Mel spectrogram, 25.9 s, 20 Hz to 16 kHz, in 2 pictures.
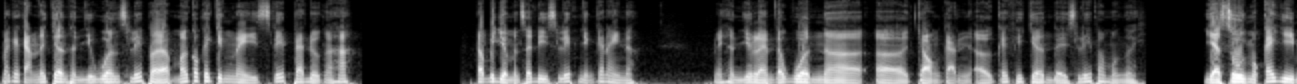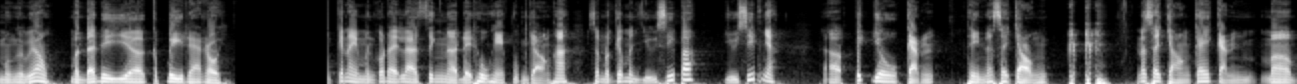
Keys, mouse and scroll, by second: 0.6 alt+middle click, 2.6 alt+middle click, 3.6 right click, 3.8 click, 4.1 middle click, 4.3 alt+middle click, 4.4 right click, 4.9 click, 5.4 alt+middle click, 5.8 scroll up 1, 6.1 alt+middle click, 7.0-7.8 scroll up 1, 7.8-8.3 scroll up 1, 8.3 click, 9.5 scroll down 1, 10.1-10.7 scroll up 1, 11.3 ctrl+click, 11.5-12.2 scroll down 2, 11.7 alt+middle click, 13.2 middle click, 14.7 click, 15.4 alt+middle click, 15.6-17.0 scroll up 1, 17.0 click, 21.3 shift+click, 22.8-24.1 scroll down 1.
